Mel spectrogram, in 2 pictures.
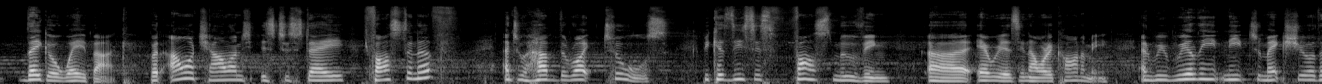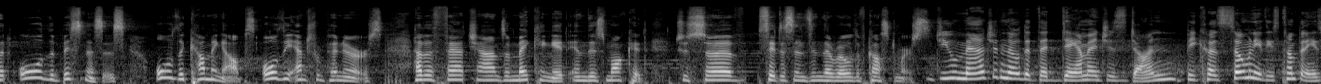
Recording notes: in front of a live audience at Web Summit 2017 in Lisbon, Portugal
